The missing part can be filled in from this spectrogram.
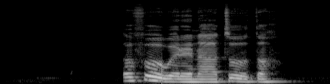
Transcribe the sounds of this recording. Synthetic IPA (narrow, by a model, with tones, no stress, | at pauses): o˦fo˦˨we˨ɾe˨na˨a˨tʊ˦ʊ˨t̬ɔ˦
